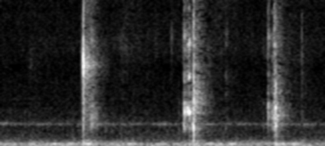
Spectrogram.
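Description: Near silence broken by three faint small clicks from a lip gloss tube and its applicator wand being handled.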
